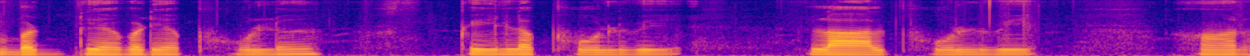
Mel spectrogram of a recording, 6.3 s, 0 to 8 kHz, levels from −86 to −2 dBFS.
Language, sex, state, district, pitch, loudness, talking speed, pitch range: Garhwali, male, Uttarakhand, Uttarkashi, 115 Hz, -21 LUFS, 105 wpm, 115-125 Hz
